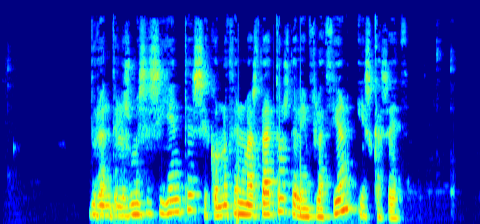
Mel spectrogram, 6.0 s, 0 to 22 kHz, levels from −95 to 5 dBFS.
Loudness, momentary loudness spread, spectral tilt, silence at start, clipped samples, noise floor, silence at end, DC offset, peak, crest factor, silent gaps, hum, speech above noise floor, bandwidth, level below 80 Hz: -24 LUFS; 9 LU; -5.5 dB/octave; 1.15 s; under 0.1%; -86 dBFS; 1 s; under 0.1%; -8 dBFS; 18 dB; none; none; 62 dB; 16.5 kHz; -62 dBFS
